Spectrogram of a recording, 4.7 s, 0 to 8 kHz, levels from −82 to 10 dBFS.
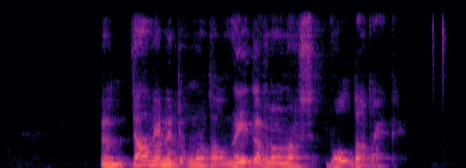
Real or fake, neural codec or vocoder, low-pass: fake; codec, 44.1 kHz, 2.6 kbps, SNAC; 7.2 kHz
